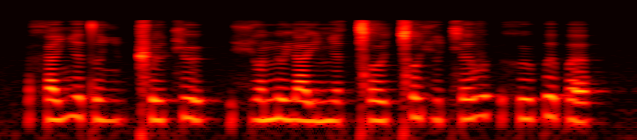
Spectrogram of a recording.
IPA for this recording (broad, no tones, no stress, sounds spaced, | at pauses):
x æ ʎ e t̪ ɵ ʎ ʉ ǁ y c y | ç ɵ n ʉ j æ j ɲ æ ǀ ɵ y̯ ǀ ɵ ç ɵ c e v | x ʉ p e p ɛ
